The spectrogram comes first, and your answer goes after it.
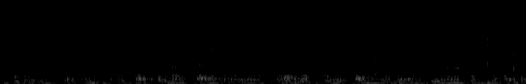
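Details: Steady low purring from an 8-year-old female Maine Coon indoors, rubbing against fake plants in a bedroom; soft rhythmic rumble swelling and easing roughly every 0.7 seconds with each breath, faint rustling on top.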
